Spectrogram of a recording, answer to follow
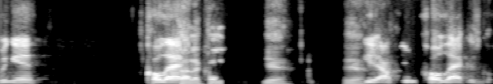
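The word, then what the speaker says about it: Kolek: Kolak.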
